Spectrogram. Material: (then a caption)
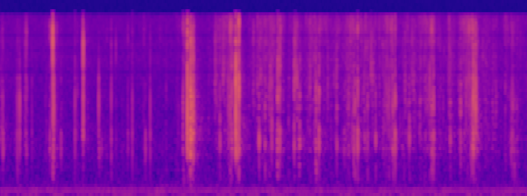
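Denim. Long white nails scratch fast at the back waistband and pocket of black cotton denim jeans worn on the body. The result is a rapid, irregular stream of short, dry, bright rasps and crinkly scrapes, with a few louder scratches standing out. A steady low hum runs underneath throughout.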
